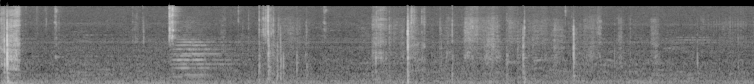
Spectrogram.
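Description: Scissors cutting through a paper shipping envelope: quiet snips and paper rustling, with a sharp click at the start and another about four seconds in, and a short squeak about two seconds in.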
